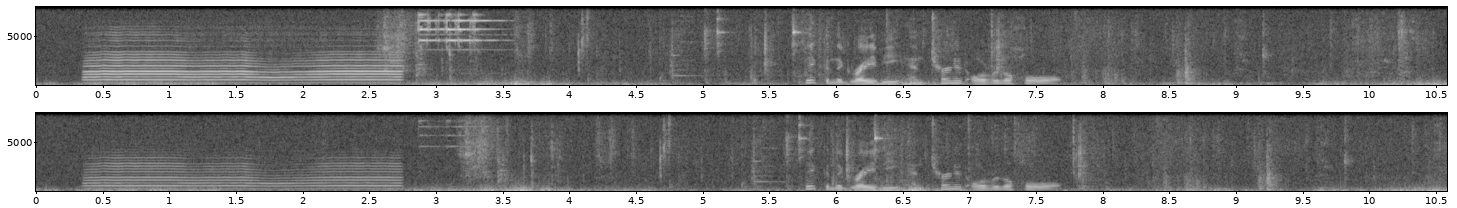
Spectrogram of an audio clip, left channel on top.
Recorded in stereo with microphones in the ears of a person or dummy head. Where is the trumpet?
60° left (ahead or behind).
